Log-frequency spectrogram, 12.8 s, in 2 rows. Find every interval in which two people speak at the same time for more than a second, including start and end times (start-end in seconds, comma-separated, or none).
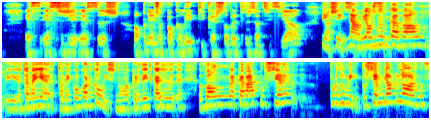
4.8-6.1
